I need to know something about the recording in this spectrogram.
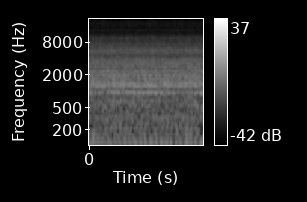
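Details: Ford Zetec Rocam engine (Fiesta/EcoSport/Ka) after replacing the timing chain kit and tappets to cure chain and tappet noise on cold start: quiet, even idle with a soft steady hiss, no ticking, rattle or chain slap; healthy.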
